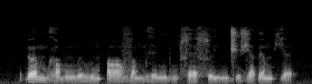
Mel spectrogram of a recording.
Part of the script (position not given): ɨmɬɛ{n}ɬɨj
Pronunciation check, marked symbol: incorrect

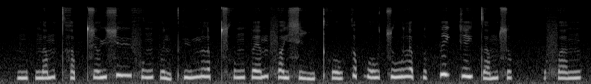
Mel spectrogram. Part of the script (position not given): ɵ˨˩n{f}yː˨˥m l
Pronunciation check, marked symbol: incorrect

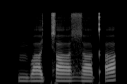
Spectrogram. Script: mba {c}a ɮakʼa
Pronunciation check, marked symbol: correct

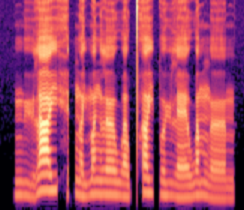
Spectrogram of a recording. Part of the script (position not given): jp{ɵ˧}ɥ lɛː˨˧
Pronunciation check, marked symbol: correct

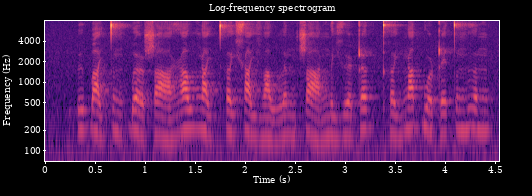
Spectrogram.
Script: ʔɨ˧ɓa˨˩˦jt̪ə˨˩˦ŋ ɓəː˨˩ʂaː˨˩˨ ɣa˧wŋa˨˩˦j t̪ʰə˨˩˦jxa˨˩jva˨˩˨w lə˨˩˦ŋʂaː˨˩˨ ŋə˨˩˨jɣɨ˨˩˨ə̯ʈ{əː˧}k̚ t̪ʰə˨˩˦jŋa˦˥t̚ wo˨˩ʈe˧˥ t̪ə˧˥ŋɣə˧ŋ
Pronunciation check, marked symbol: incorrect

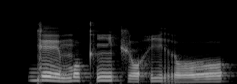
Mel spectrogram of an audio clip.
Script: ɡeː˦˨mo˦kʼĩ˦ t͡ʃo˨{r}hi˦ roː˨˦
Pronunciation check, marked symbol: incorrect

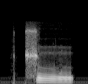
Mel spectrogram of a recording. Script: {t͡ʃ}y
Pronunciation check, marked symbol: correct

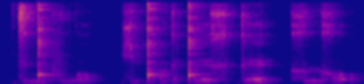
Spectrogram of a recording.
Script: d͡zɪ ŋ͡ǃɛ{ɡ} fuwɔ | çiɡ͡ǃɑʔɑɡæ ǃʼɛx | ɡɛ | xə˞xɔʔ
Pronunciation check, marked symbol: correct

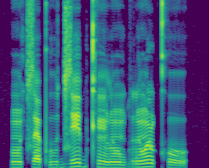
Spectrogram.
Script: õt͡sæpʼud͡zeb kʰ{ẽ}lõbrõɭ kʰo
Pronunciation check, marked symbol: correct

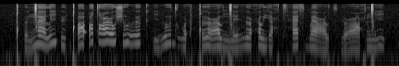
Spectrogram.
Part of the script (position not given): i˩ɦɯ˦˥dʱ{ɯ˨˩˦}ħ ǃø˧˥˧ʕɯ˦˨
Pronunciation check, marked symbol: incorrect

